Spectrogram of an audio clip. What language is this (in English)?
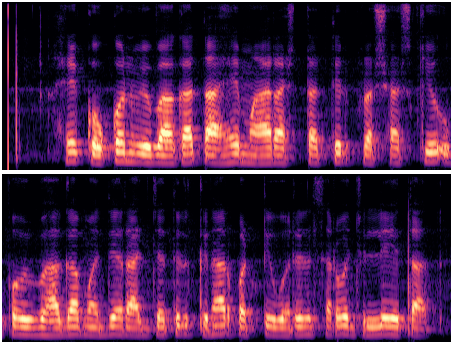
Marathi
